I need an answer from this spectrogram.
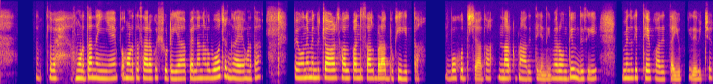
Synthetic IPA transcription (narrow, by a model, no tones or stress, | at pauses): mət̪ləbɦʊɳd̪aːnəĩːɛːɦʊɳt̪aːsaːɾaːkʊt͡ʃʰt͡ʃʰʊʈɡɪaːpɛːlãːnaːlõːbɔːt̪t͡ʃəŋɡaːɛːɦʊɳd̪aːpeːoːneːmɛ̃ːnũːt͡ʃaːɾsaːlpəɲd͡ʒsaːlbəɽaːd̪ʊkʰiːkiːt̪ːaː | bɔhʊt̪zja̰ːd̪aːnəɾkbəɳ̃aːd̪ɪt̪ːiːd͡ʒɪ̃nd̪əɡiːmɛ̃ːɾõːnd̪iːɦʊ̃nd̪iːsiːɡɪːmɛ̃ːnũːkɪt̪ʰːeːpaːd̪ɪt̪ːa̰ːjʊkḭːd̪ḛːʋɪt͡ʃ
